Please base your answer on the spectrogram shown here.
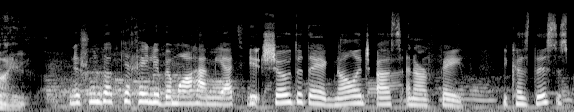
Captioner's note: through translator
